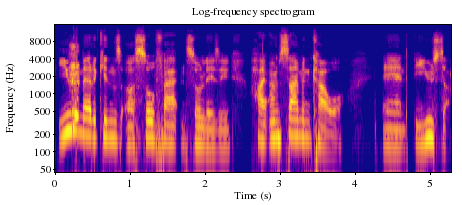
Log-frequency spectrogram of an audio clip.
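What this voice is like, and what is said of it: Put-on British accent. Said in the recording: “talking with a British accent ... It's a pretty good accent”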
